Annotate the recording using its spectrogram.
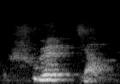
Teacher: অ আর ই একসাথে থাকতে পারে না। ও আর ই, এই ও আর ই মিললেই নতুন স্বর এ হয়ে যায়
